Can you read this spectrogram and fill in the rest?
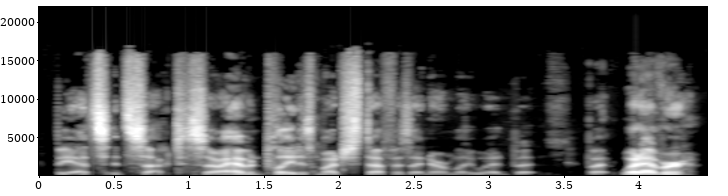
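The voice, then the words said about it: Voice lower than usual, sick. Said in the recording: “My voice sounds a little bit better, but it's still low. Like, it's still lower than it normally is.”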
